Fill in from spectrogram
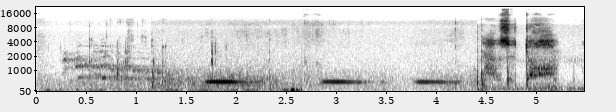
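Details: A distant Merriam's wild turkey tom gobbles, with faint rattling bursts in quiet woodland at the north rim of the Grand Canyon, Arizona, during a hunt; soft whispers and a closing rustle.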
